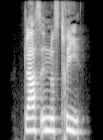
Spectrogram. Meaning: glass industry
- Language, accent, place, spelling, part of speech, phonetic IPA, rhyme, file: German, Germany, Berlin, Glasindustrie, noun, [ˈɡlaːsʔɪndʊsˌtʁiː], -aːsʔɪndʊstʁiː, De-Glasindustrie.ogg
